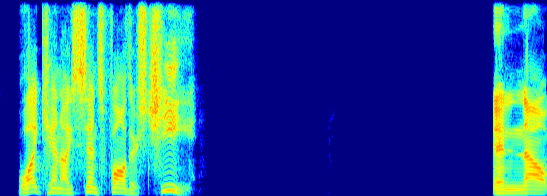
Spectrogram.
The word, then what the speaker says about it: Ki: and then Gohan goes, Why can't I sense Father's chi? and now, mind you, it's called Ki, K-I, but it's Chi. So either it's Ki or it's Chi. I'll call it Chi, how it's pronounced here.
